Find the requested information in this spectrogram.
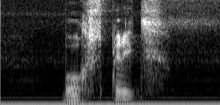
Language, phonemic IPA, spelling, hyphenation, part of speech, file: Dutch, /ˈbux.sprit/, boegspriet, boeg‧spriet, noun, Nl-boegspriet.ogg
- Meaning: bowsprit (ship)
